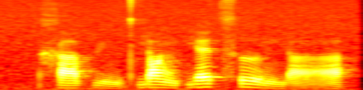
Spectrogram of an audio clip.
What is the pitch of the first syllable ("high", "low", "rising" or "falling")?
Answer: rising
